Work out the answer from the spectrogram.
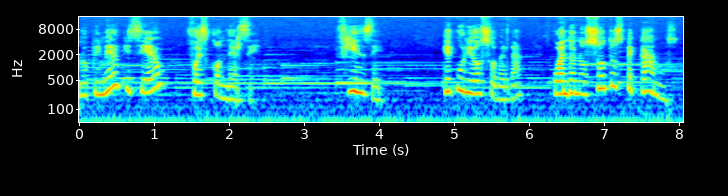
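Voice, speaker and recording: Slow, emphatic Mexican woman preacher. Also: a little high. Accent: Mexican Spanish. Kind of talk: sermon.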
